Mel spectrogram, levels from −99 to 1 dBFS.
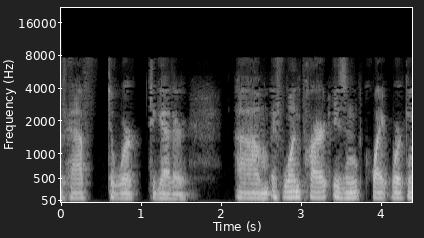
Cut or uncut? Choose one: uncut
